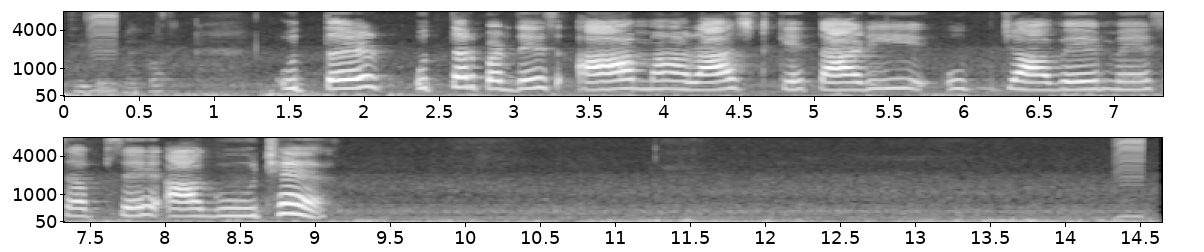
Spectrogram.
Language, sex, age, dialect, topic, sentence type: Maithili, female, 36-40, Bajjika, agriculture, statement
